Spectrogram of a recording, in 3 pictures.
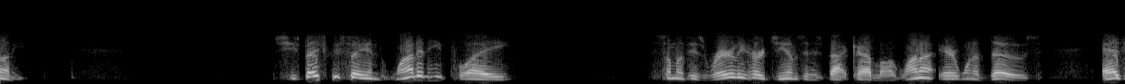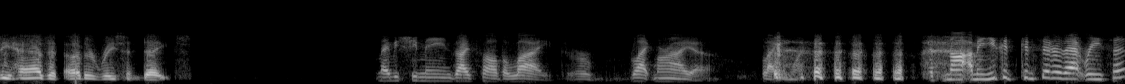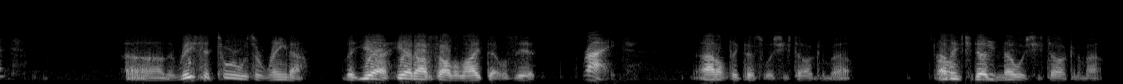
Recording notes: your phone calls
